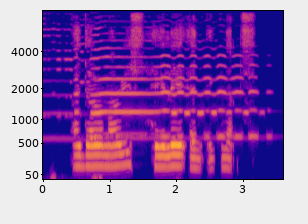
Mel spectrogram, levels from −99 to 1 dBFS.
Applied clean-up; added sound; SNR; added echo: classical method spectral subtraction.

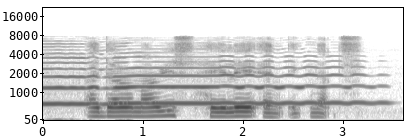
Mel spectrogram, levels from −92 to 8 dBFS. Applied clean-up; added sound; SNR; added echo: none; Wind instrument, woodwind instrument; 1 dB; none.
